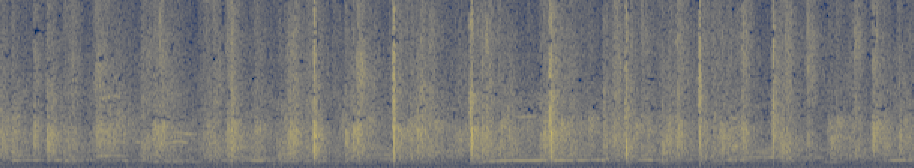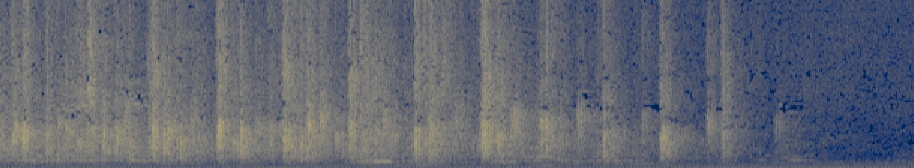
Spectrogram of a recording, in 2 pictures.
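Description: A crowd applauds with dense, sustained hand clapping in praise of Jesus one morning, holding steady for most of the stretch, with scattered voices and a low steady hum underneath, then thins out toward the end.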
